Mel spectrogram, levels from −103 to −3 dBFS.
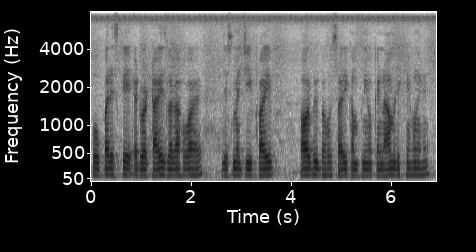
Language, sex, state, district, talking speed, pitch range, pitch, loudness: Hindi, male, Uttar Pradesh, Lucknow, 165 wpm, 110-115 Hz, 110 Hz, -18 LUFS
